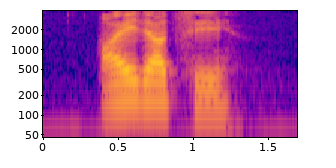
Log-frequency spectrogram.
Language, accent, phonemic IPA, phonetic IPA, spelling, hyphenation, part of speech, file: Armenian, Eastern Armenian, /ɑjɾɑˈt͡sʰi/, [ɑjɾɑt͡sʰí], այրացի, այ‧րա‧ցի, adjective, Hy-այրացի.ogg
- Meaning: brave, manly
